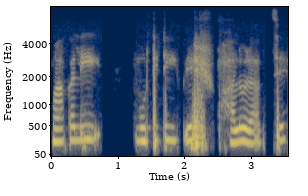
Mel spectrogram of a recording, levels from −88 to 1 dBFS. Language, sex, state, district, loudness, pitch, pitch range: Bengali, female, West Bengal, Dakshin Dinajpur, -18 LUFS, 235 Hz, 220-250 Hz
